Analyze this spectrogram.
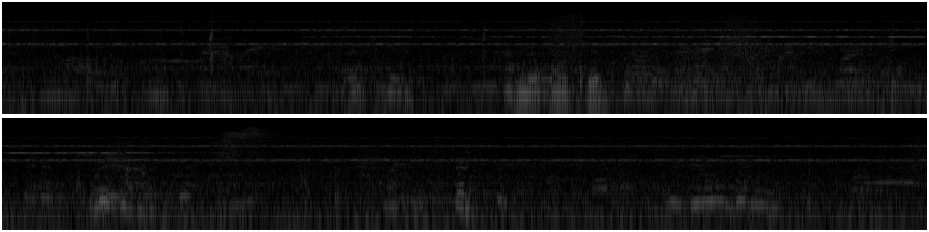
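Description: Dry leaves rustle and crackle as small monkeys move about on them.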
